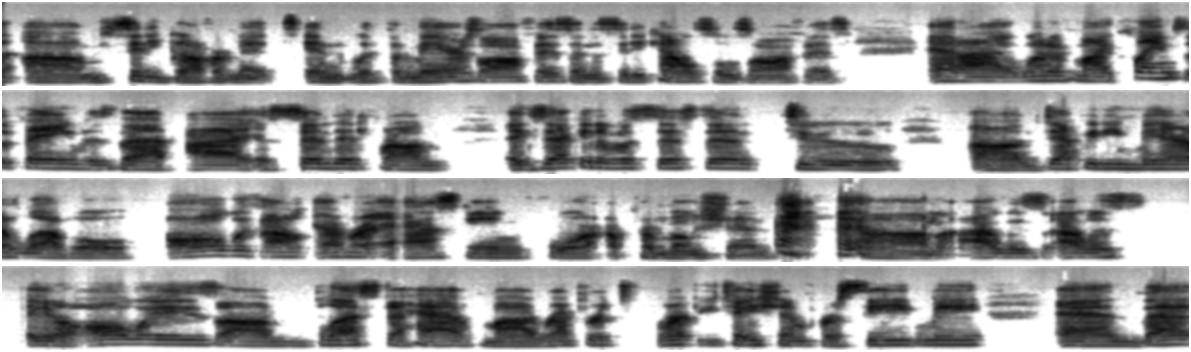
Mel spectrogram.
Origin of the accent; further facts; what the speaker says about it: Baltimore, Maryland, United States; I am born and raised in Baltimore, Maryland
